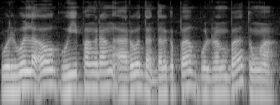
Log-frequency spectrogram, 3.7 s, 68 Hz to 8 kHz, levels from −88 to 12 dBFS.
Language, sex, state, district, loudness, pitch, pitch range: Garo, male, Meghalaya, West Garo Hills, -14 LUFS, 135 Hz, 125-150 Hz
